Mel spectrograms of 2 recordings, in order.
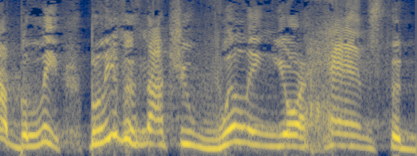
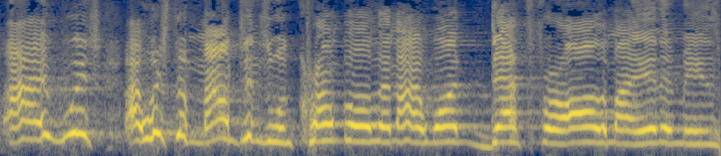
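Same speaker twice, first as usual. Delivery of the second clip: David going off; 7 semitones higher than usual. Retold or imitated. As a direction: ham up David's rage at God. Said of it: "he would go off".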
